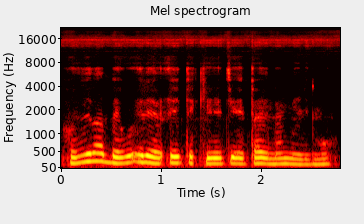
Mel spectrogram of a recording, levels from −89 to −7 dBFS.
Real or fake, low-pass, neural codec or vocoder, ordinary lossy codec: fake; none; codec, 44.1 kHz, 7.8 kbps, DAC; none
